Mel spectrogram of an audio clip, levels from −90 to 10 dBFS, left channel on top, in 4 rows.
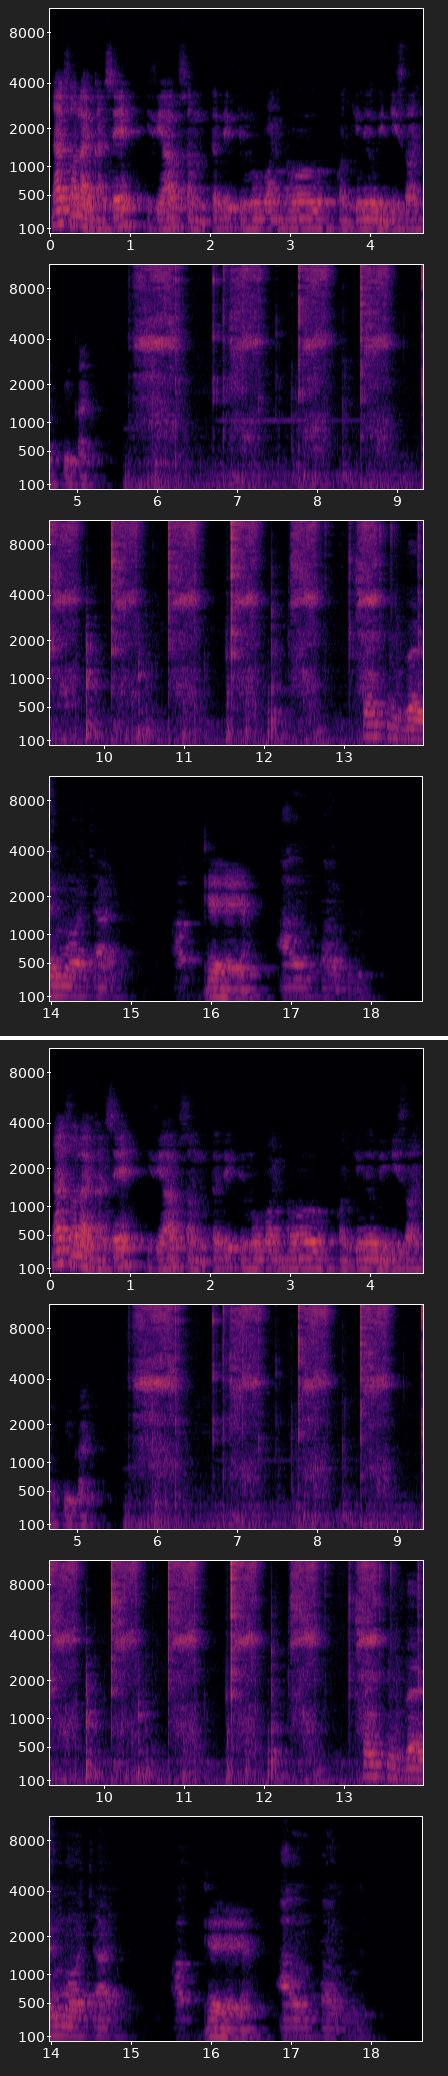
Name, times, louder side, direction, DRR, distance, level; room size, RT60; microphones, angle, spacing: voice 1, 0.0-5.1 15.9-16.5, equal, 40° left, 1 dB, 1.4 m, -44 dB
sound 1, 5.6-14.0, right 2 dB, 10° right, 0.5 m, -42 dB
voice 2, 13.2-14.9 15.5-15.7 16.8-17.9, equal, 70° right, 4 dB, 1.0 m, -47 dB
7.1 x 4.1 x 3.3 m, 0.64 s
head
